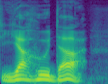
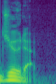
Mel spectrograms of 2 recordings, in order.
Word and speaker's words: Yehudah: In Hebrew, it's pronounced Yehudah, but we say Judah, and it simply means praise.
